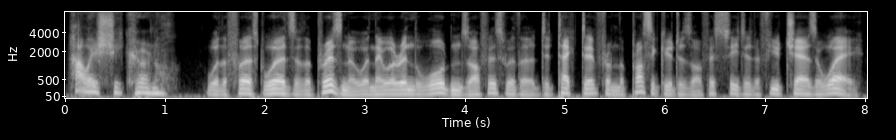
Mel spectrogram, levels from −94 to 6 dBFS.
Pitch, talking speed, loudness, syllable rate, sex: 100 Hz, 225 wpm, -19 LUFS, 6.4 syllables/s, male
